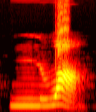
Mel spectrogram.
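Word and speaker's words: noix: دونك هنا نوا نوا. بالنسبه هنا اكس لا ننطقها.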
